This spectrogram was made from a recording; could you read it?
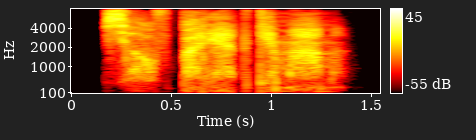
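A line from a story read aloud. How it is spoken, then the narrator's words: Whisper. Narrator (Russian): прошептала она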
